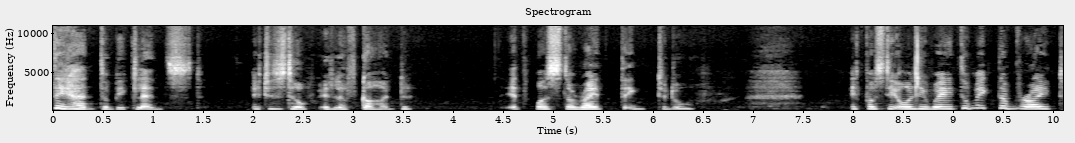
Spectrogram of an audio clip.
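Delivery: tearful insistence. Garcia speaks to Crisanto in a clearing after the screams end: tearful. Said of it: "No, I have taken the oaths. I have memorized all the catechisms. I have done all the prayers, memorized every saint, every angel. It is not me, it is them. They have been led astray. There is only so".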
